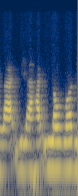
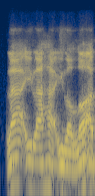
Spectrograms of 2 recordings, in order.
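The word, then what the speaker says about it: لا إله إلا الله: sering mendengar apakah ucapan la ilaha illallah ataupun astagfirullah, nah, ada pengucapannya yang kalau menurut saya kurang tepat karena kata Allah itu kan harusnya panjang, tetapi pengucapannya la ilaha illallah, la ilaha illallah, harusnya la ilaha illallah.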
